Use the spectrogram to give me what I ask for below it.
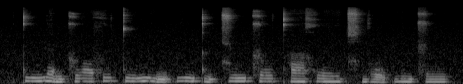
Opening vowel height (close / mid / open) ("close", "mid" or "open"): close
